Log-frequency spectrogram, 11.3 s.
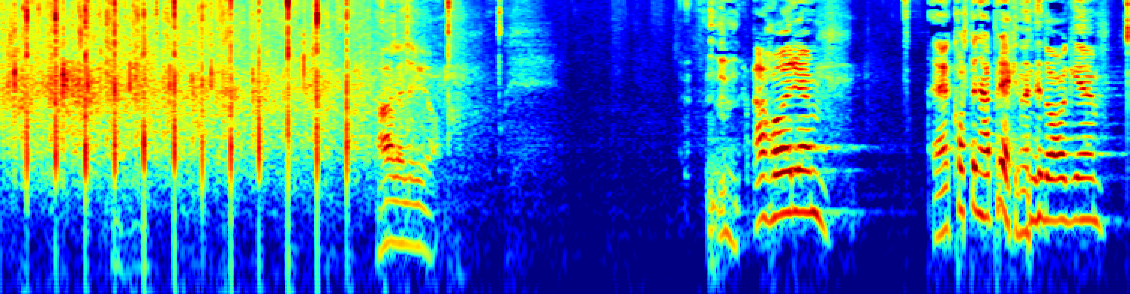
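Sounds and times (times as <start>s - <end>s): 
audience applauding: 0.0s - 4.8s
speech: 3.8s - 4.5s, 7.2s - 8.4s, 9.3s - 11.2s.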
